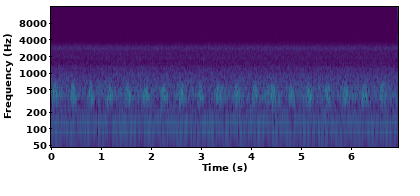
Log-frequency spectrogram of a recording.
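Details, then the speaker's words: Fetal heartbeat heard at home with a handheld Sonoline B fetal Doppler: rapid, regular whooshing beats at about 160 a minute, clearly much faster than the mother's own slower heartbeat, which the probe also picks up. "you can clearly tell the difference between mine and the babies the babies are so much faster"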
